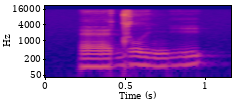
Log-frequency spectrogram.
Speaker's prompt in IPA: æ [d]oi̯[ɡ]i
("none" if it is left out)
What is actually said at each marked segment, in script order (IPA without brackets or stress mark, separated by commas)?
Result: d, ŋ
